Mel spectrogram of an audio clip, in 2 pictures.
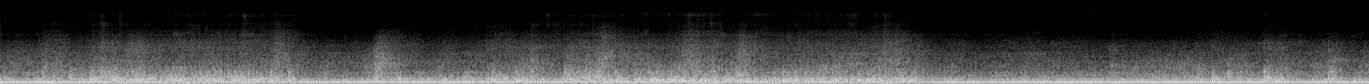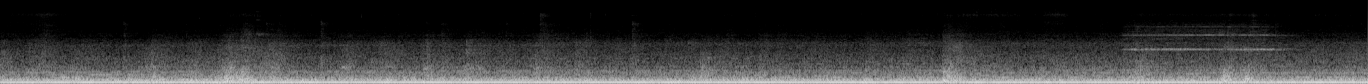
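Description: Train wheels knock over rail joints now and then.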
